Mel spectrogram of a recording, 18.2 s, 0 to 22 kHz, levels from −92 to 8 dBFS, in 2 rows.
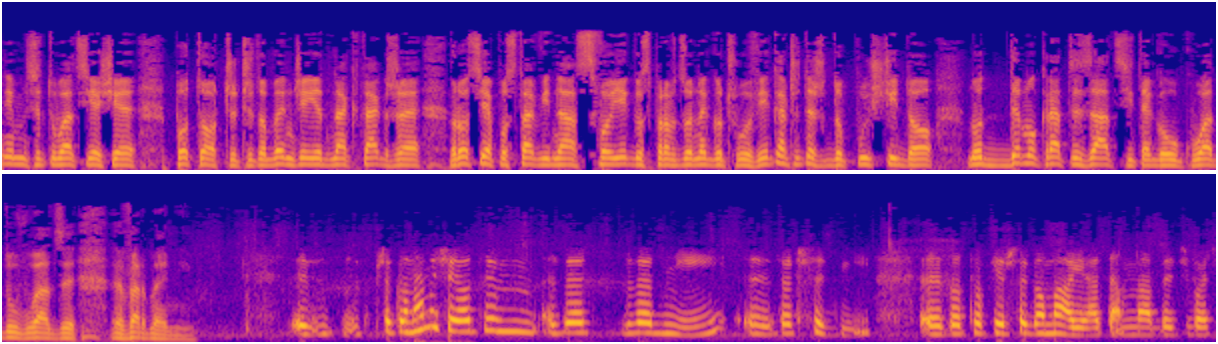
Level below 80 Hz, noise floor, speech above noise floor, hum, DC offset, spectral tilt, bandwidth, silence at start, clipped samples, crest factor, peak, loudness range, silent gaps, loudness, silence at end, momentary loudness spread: -52 dBFS; -42 dBFS; 27 dB; none; under 0.1%; -5.5 dB/octave; 11 kHz; 0 s; under 0.1%; 14 dB; -2 dBFS; 3 LU; none; -16 LUFS; 0.05 s; 8 LU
